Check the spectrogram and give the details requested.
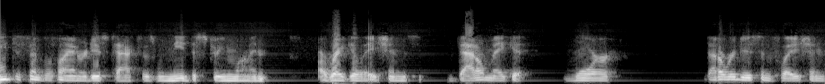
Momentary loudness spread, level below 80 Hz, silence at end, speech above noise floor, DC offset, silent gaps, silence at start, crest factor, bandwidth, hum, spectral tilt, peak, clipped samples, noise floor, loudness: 8 LU; -54 dBFS; 0 s; 47 dB; under 0.1%; none; 0 s; 14 dB; 8.4 kHz; none; -7.5 dB/octave; 0 dBFS; 0.2%; -59 dBFS; -13 LUFS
